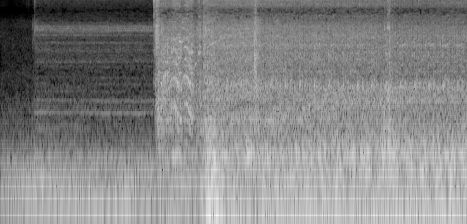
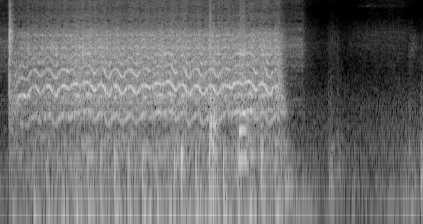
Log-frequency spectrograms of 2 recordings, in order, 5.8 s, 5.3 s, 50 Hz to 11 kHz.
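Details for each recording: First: Marine trawler diesel engine during refit: brief cranking, then catches and settles into steady even idle, no knocks or misses, water coming out. Finding: healthy engine start and run. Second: Starboard engine on the Hummingbird trawler during a refit cranks with an even warbling whir for about 3.5 seconds but won't start; only the batteries have been replaced so far. A fuel issue is suspected, and the fuel filter will be checked.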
